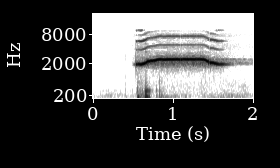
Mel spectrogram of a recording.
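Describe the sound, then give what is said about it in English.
A whistle sound effect from a classic science-fiction TV series: one clean, bright tone that rises slightly, holds steady for about a second, then dips and fades away. “Yeah, that's the Star Trek whistle.”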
